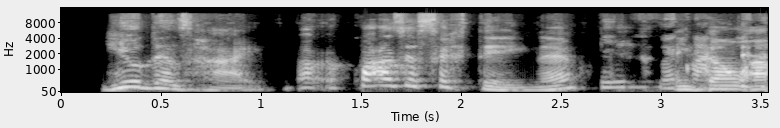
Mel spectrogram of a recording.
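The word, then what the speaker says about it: Hildesheim: doutoranda no Instituto de Filosofia da Universidade de Hildense. Eu vou até pedir para que a Amanda pronuncie para evitar o meu constrangimento. Como é a pronúncia correta, Amanda? Oi, bom dia. É Hildensheim. Hildensheim.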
